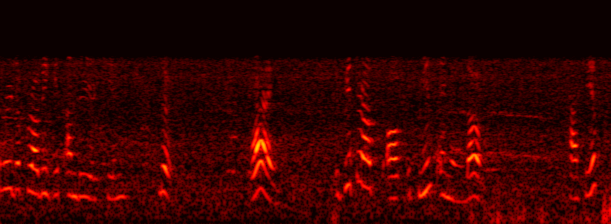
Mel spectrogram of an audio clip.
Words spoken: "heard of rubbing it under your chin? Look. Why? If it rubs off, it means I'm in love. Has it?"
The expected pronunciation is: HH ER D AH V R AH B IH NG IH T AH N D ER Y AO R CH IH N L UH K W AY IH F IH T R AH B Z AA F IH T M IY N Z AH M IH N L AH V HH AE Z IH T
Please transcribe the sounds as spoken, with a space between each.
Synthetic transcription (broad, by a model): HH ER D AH P R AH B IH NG IH T AH N D ER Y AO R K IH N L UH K W AY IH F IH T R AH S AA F IH T M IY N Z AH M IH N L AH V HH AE S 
